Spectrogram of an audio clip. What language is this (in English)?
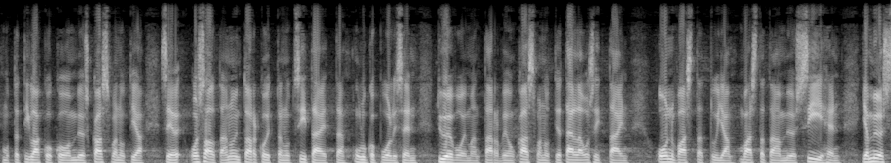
Finnish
